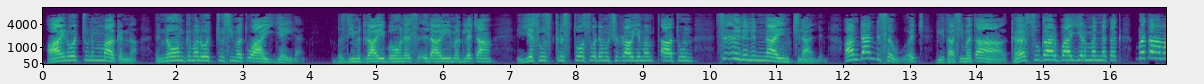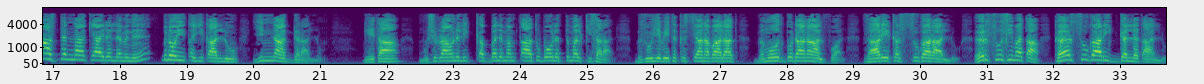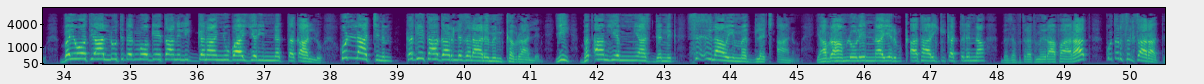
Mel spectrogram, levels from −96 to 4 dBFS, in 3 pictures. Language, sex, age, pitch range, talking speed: Amharic, male, 40-59, 175-250 Hz, 100 wpm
